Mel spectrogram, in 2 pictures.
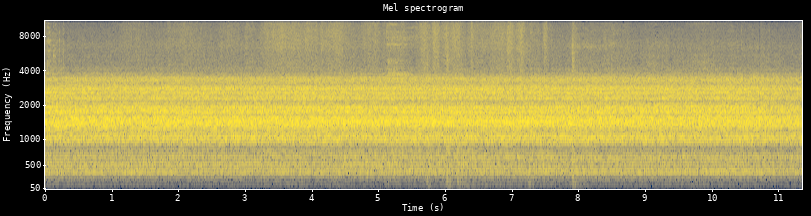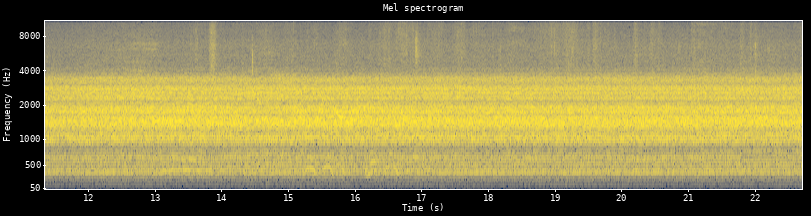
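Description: A CB radio speaker hisses with static.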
